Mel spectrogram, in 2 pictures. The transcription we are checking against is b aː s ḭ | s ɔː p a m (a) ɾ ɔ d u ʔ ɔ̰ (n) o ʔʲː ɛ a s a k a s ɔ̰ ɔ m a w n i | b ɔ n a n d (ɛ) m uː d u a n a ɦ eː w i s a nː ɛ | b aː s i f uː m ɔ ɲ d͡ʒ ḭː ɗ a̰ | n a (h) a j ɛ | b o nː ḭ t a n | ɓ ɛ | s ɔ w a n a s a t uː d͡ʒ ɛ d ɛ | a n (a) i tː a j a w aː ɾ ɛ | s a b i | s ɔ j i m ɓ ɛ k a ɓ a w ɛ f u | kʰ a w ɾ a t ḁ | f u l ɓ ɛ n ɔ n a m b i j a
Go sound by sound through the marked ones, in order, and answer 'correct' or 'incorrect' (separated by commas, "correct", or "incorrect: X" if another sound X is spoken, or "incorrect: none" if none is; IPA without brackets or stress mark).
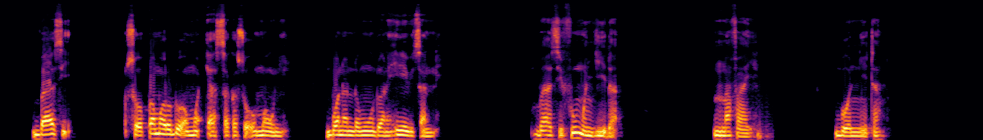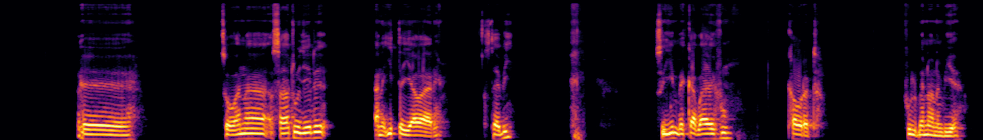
correct, incorrect: m, incorrect: a, incorrect: f, correct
